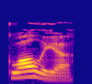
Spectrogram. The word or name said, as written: gwalia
